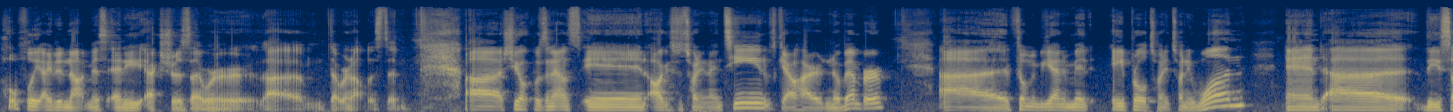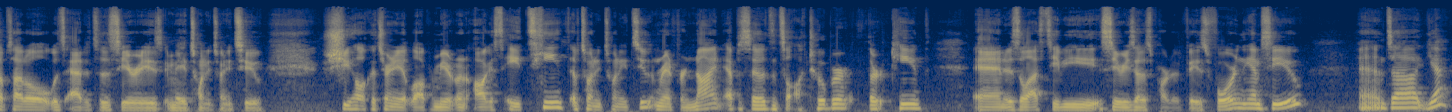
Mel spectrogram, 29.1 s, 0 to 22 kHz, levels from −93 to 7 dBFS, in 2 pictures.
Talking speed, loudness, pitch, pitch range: 190 wpm, -21 LUFS, 100 Hz, 95-125 Hz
